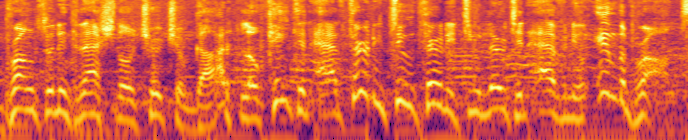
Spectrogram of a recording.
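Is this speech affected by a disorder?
No.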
